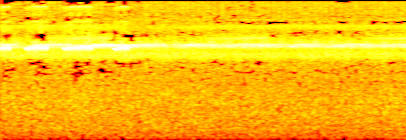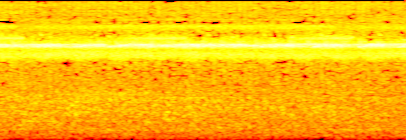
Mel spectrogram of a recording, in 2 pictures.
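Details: High, thin insect trill holding one steady pitch, louder and more broken in the first second and a half, then a smooth continuous buzz, with no other sounds.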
